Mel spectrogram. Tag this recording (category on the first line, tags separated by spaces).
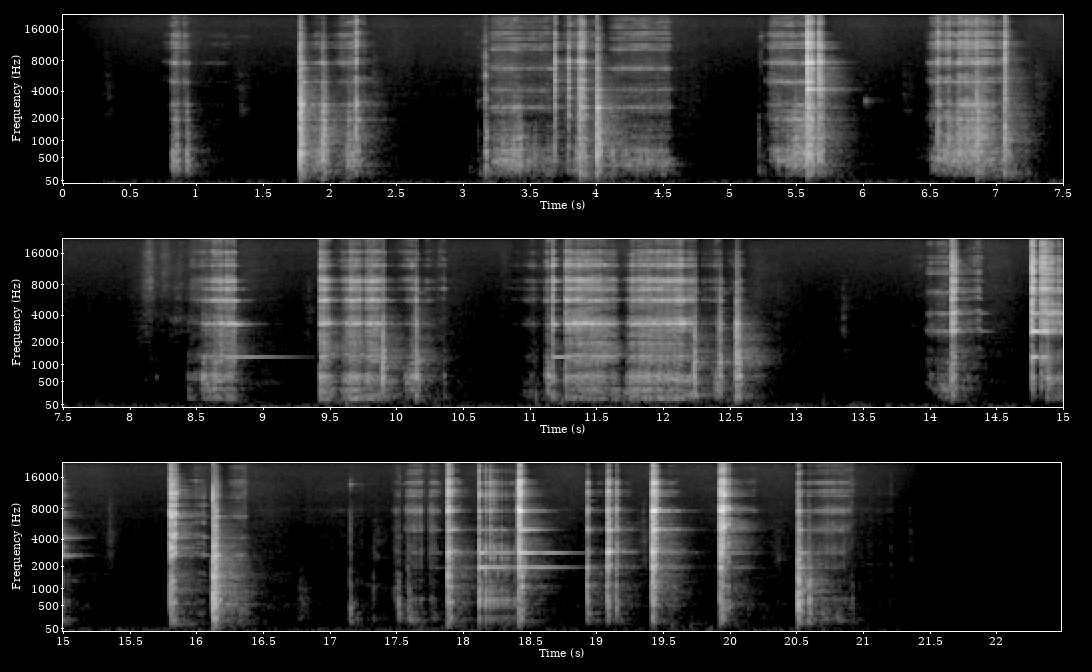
Sound effects > Objects / House appliances
clink sfx handle clinking kitchen glass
